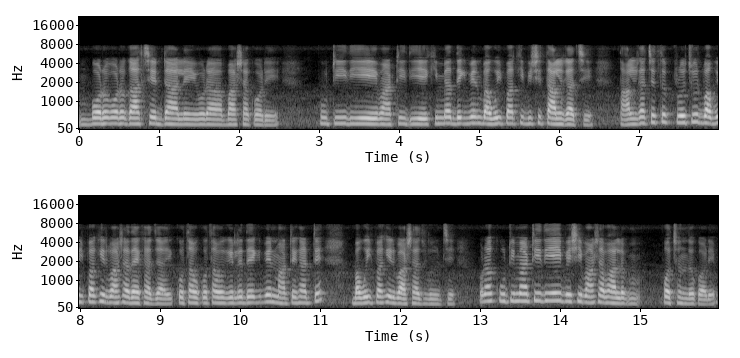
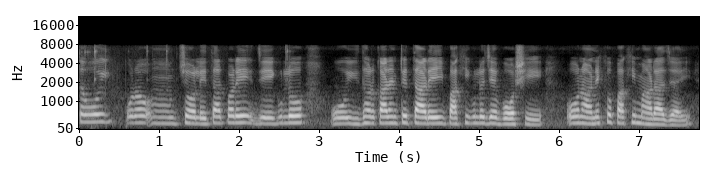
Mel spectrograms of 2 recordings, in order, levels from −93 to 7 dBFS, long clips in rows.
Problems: constant background noise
